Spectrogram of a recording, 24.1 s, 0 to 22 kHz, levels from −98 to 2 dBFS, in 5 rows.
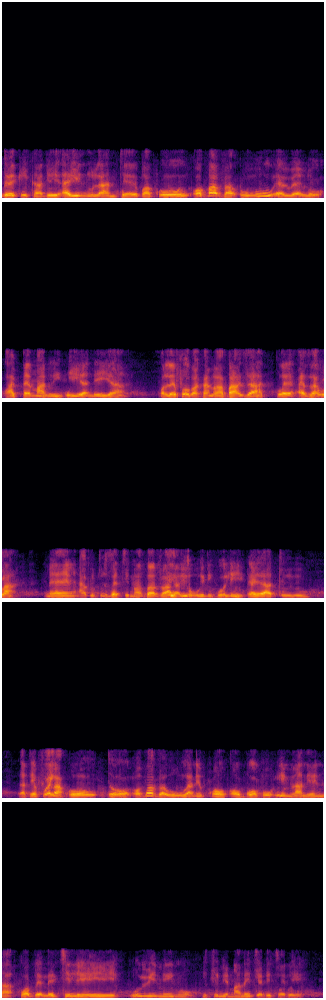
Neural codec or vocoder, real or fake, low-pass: codec, 24 kHz, 1.5 kbps, HILCodec; fake; 5.4 kHz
